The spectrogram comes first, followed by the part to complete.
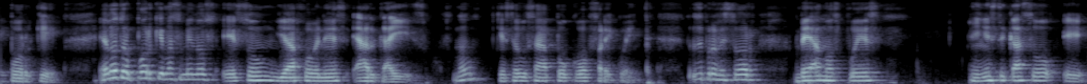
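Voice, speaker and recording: A man's voice: mid-range voice, fairly bright tone. A middle-aged man from Peru, speaking with a Peruvian Spanish accent, teaching a lesson to young students. He explains patiently and repetitively, with frequent fillers and tag questions. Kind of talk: remote classroom lesson.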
